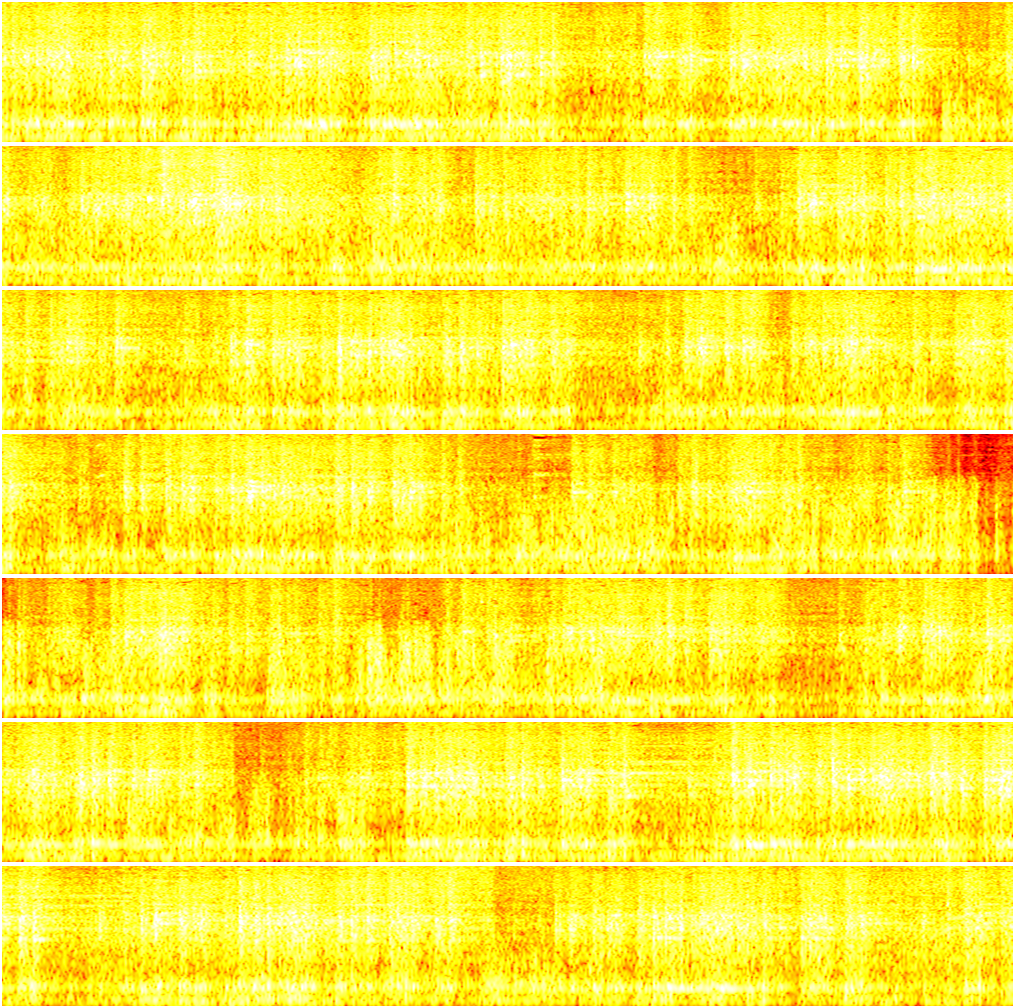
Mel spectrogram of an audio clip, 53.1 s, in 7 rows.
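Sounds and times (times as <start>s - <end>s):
train wheels clattering over rail joints: 0.0s - 53.0s.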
